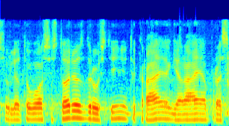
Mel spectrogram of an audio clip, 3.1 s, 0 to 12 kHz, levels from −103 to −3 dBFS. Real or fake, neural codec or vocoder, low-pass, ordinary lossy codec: fake; codec, 16 kHz, 8 kbps, FunCodec, trained on Chinese and English, 25 frames a second; 7.2 kHz; AAC, 48 kbps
